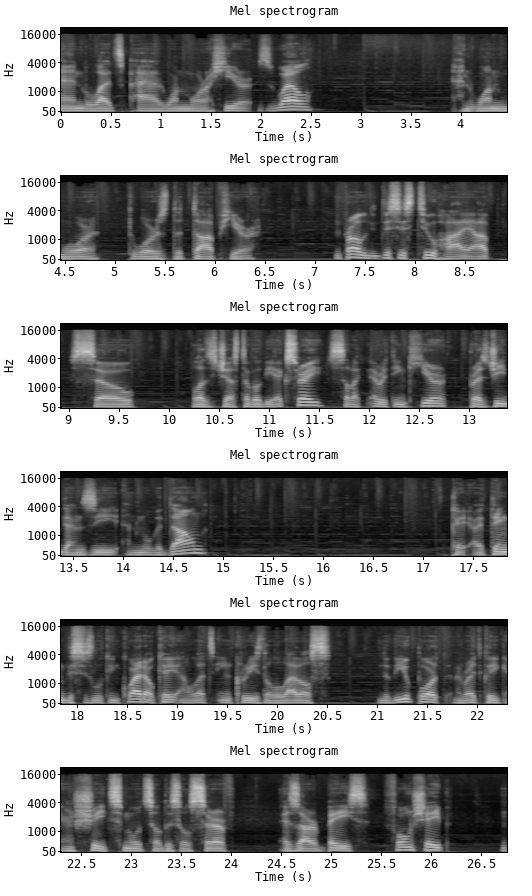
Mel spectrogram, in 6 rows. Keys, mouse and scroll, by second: 2.9 click, 3.9 ctrl+r, 7.3 click, 8.1-9.4 middle drag, 10.9 click, 11.4 click, 12.3 middle click, 12.8 Escape, 12.8 g, 12.8 z, 13.0 g, 13.1 z, 14.9 click, 15.2-17.0 middle drag, 17.1 Tab, 17.9 middle click, 20.0 click, 21.7 right click, 22.8-24.2 middle drag, 24.6-25.9 scroll up 2.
